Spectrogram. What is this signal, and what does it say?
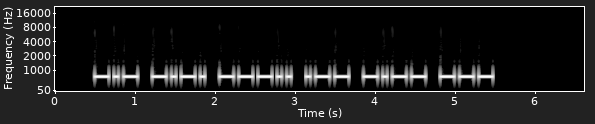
Morse code, heard as a keyed tone, about 20 wpm, 700 Hz. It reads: KC8WYO
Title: USA Call Signs - 6 Characters - Repeated 2x - 20wpm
